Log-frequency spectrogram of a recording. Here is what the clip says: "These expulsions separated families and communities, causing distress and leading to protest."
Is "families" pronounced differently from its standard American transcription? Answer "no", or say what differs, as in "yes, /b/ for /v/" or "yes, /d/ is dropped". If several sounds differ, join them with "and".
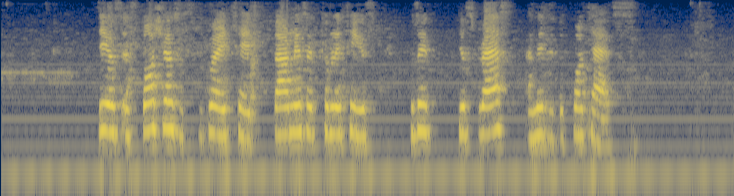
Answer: yes, /l/ is dropped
